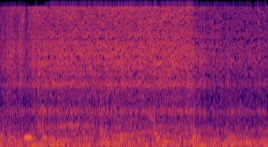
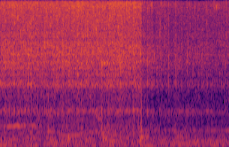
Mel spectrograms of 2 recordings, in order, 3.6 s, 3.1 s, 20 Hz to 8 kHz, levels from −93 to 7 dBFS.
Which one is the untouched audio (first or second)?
second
